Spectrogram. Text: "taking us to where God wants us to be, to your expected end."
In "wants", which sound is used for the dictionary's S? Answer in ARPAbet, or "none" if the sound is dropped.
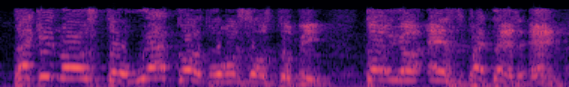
S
